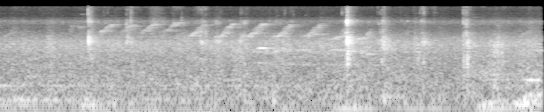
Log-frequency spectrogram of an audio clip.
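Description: A small bird chirping in a quick series of short, high, falling notes, about four a second, for a couple of seconds, with a few sharp clicks over a low background murmur; the loudest click comes about three and a half seconds in.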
